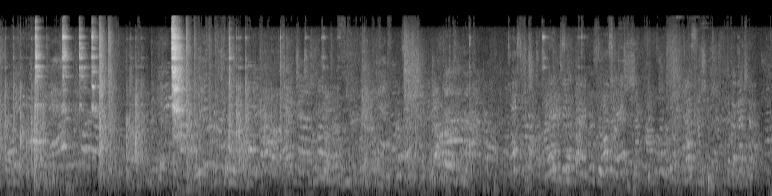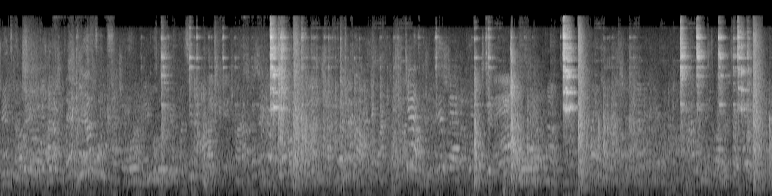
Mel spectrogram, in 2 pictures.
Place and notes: game where little rings had to be thrown on glass bottles, no one succeeded...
